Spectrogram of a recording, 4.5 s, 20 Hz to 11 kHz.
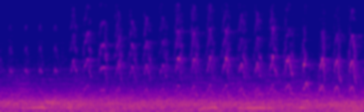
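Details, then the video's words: Great spotted woodpeckers at Thurrock woods on 20 May 2014, adults feeding their chicks, recorded with a Finepix HS50EXR; a steady, rapid series of high, pulsed ticking notes runs throughout over a constant background hum. "great spotted woodpeckers feeding there chicks"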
